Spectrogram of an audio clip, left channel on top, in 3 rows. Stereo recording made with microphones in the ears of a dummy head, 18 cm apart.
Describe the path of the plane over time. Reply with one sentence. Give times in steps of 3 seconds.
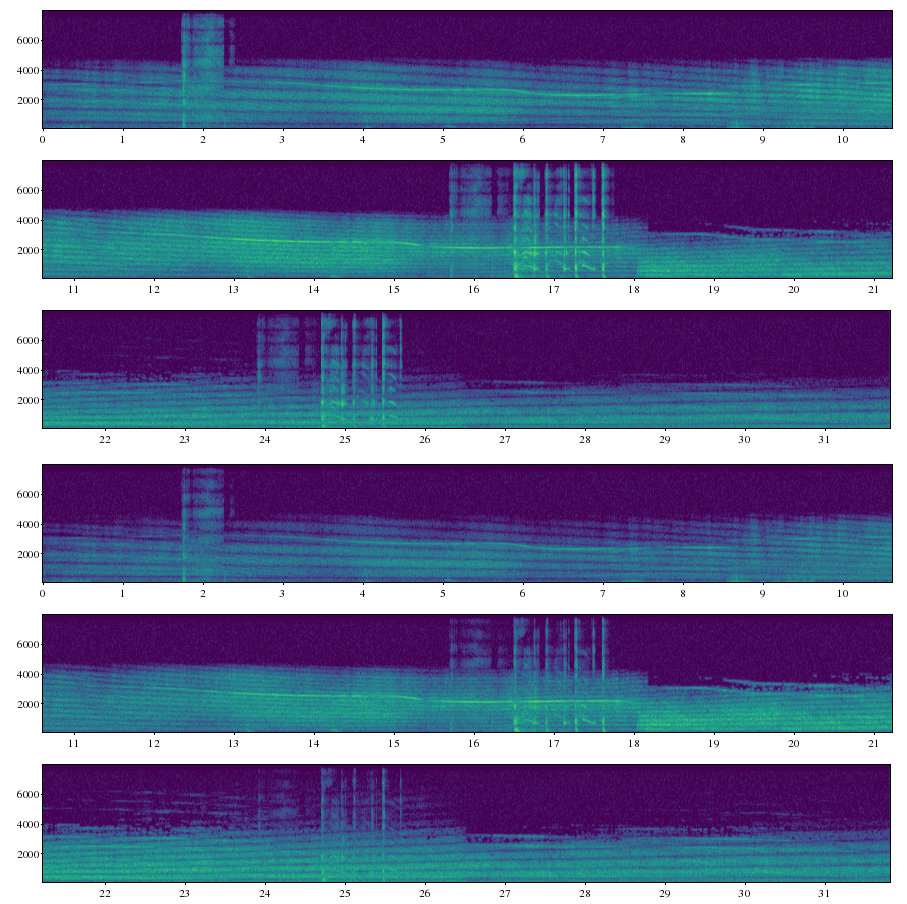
You can hear the plane on the left from 0 s, in the centre from 15 s and on the right from 18 s.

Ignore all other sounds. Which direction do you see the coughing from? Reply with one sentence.
In this clip you hear the coughing on the left.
